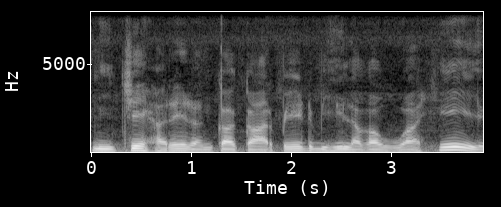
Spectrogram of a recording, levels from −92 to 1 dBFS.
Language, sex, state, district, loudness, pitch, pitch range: Hindi, male, Uttar Pradesh, Jalaun, -17 LUFS, 105 Hz, 95-115 Hz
